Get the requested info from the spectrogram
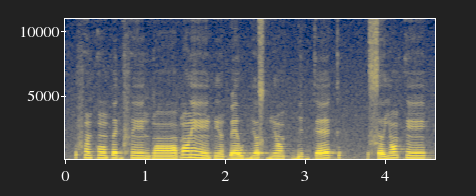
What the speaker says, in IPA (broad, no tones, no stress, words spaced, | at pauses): fə̃ːkõpɛɡ fẽːɡ͡bɔ̃ːɓɔ̃ ɾẽːpʲə̃ː ɓɛw bʲɔsbʲɔ̃ːk ɡ͡bɪɡkɛːk | səjɔ̃ kẽ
